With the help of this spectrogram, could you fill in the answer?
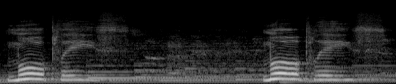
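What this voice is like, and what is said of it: Oliver Twist-style English accent. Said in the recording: “Oliver Twist? ... The opening scene. ... I even gave the accent”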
